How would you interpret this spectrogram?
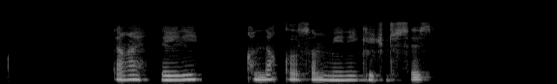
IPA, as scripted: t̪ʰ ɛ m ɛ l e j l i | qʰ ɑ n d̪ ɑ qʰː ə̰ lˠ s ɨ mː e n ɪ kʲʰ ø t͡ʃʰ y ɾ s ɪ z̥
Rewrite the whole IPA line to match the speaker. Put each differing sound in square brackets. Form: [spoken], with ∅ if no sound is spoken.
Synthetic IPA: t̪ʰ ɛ [ŋ] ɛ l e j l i | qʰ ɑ n d̪ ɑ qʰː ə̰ lˠ s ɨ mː e n ɪ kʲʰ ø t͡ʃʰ y ɾ s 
